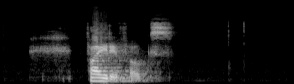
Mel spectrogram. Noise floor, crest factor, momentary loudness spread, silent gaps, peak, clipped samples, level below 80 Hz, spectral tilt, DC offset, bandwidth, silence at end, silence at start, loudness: -66 dBFS; 18 dB; 21 LU; none; -2 dBFS; under 0.1%; -60 dBFS; -4 dB/octave; under 0.1%; 12 kHz; 1.25 s; 0.4 s; -16 LUFS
